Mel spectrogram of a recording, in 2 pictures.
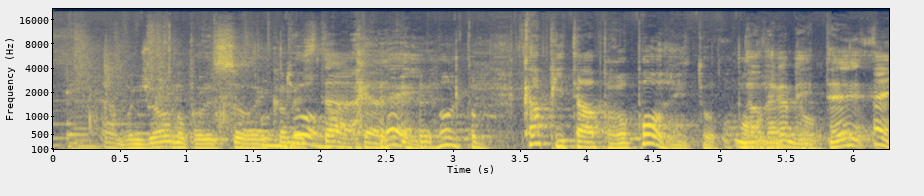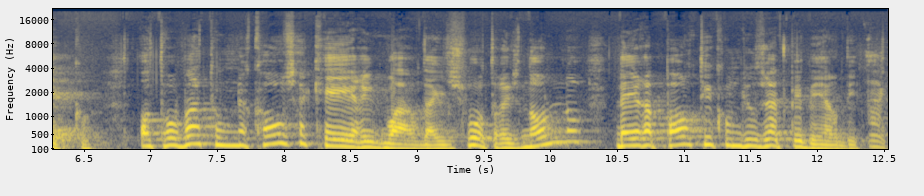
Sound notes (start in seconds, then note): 0.3 speaks in foreign language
